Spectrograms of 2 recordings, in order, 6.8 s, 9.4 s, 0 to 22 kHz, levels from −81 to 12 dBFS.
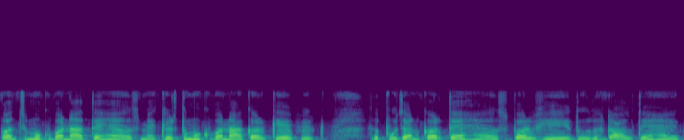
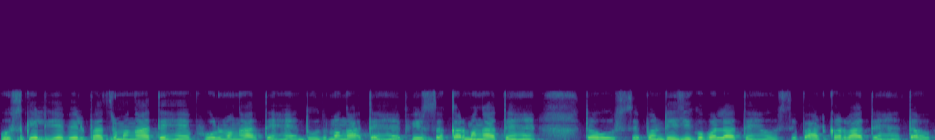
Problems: none marked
